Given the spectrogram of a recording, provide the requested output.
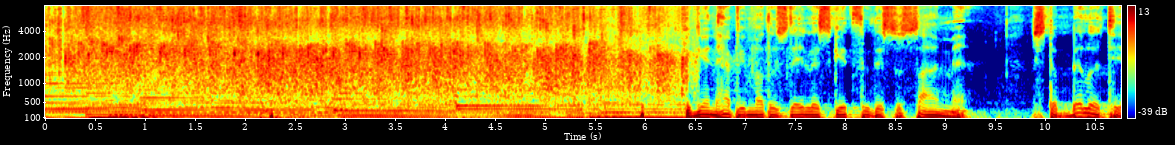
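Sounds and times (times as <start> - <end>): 
large crowd clapping: 0.0 - 7.4
sustained low organ or keyboard tones: 0.0 - 8.8
speech: 7.4 - 10.7.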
